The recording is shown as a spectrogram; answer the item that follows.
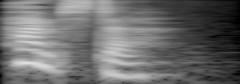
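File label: "hamster", British English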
